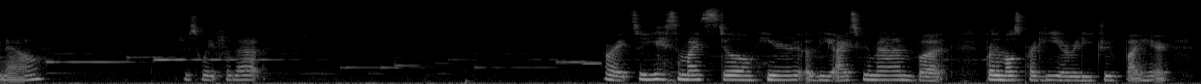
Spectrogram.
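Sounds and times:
ice cream truck chime melody: 0.0 - 6.4.

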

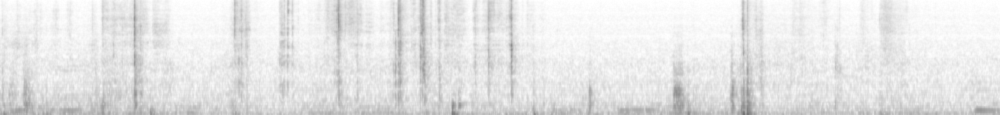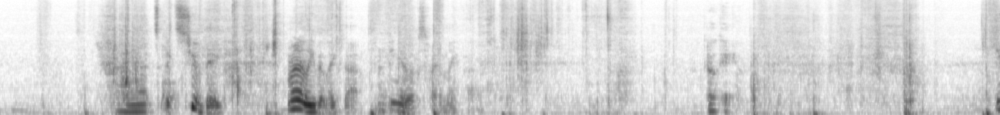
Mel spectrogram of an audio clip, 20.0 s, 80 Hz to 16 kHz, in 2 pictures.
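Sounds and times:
paper sticker clicks and rustles: 2.3 - 5.4.

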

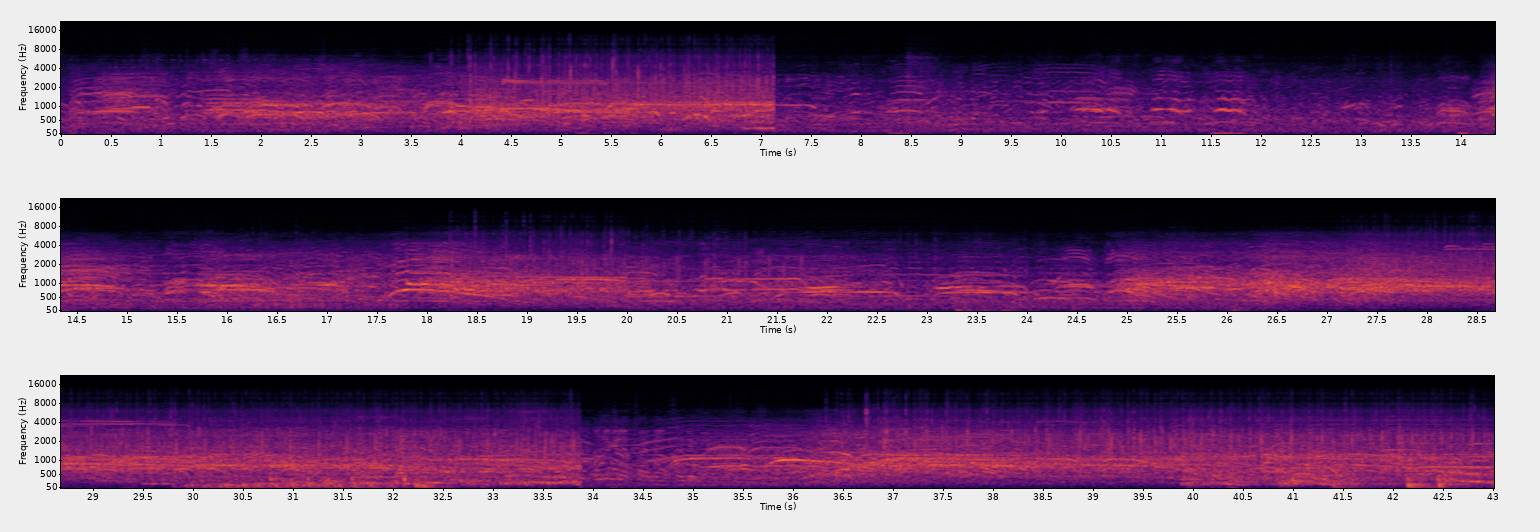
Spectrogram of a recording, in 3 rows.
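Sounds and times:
crowd cheering and shouting: 0.0 - 8.8, 13.7 - 43.0.

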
